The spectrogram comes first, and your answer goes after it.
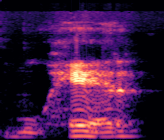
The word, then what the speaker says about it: mujer: Woman is mujer. Mujer. And that's M-U-J-E-R. And so, like, I think, well, the J's has like a silent, it's pronounced like a silent H.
